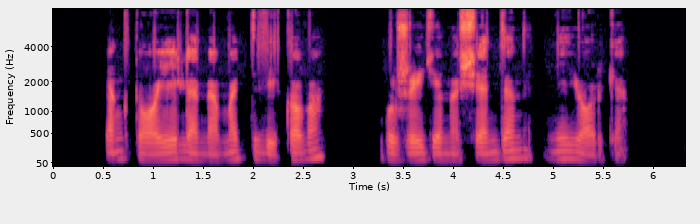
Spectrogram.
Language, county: Lithuanian, Panevėžys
